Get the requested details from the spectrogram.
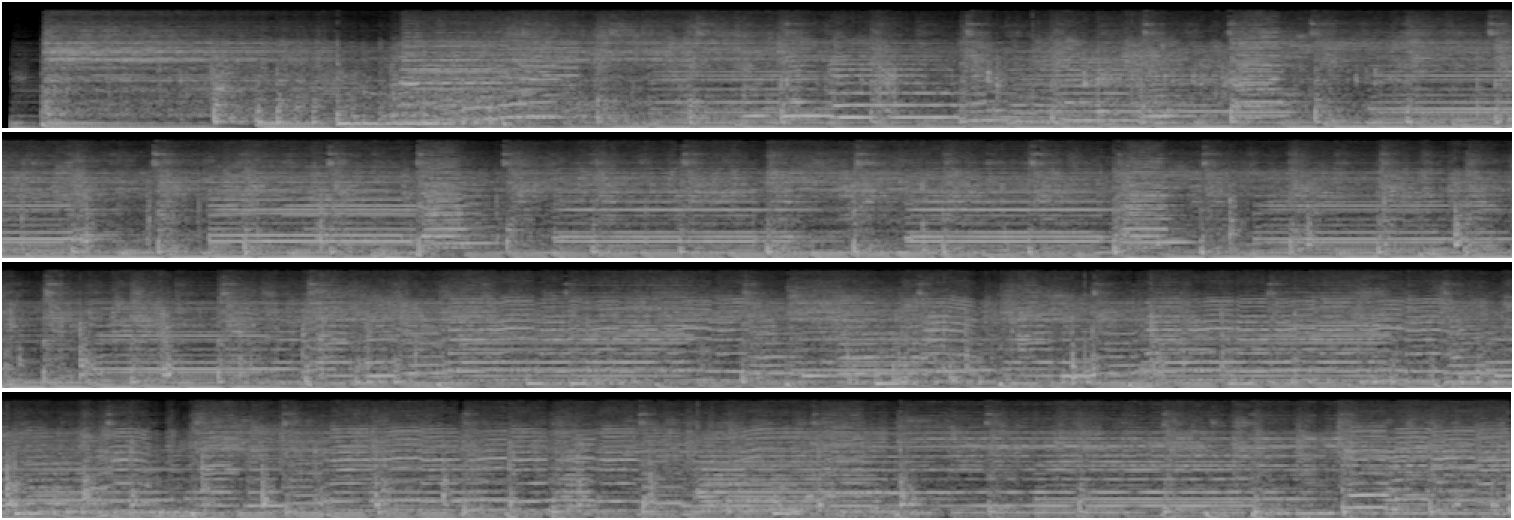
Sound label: music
